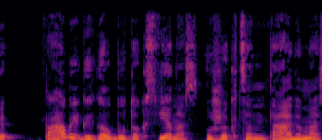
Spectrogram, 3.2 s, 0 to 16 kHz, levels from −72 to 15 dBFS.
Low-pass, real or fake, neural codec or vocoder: 14.4 kHz; real; none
